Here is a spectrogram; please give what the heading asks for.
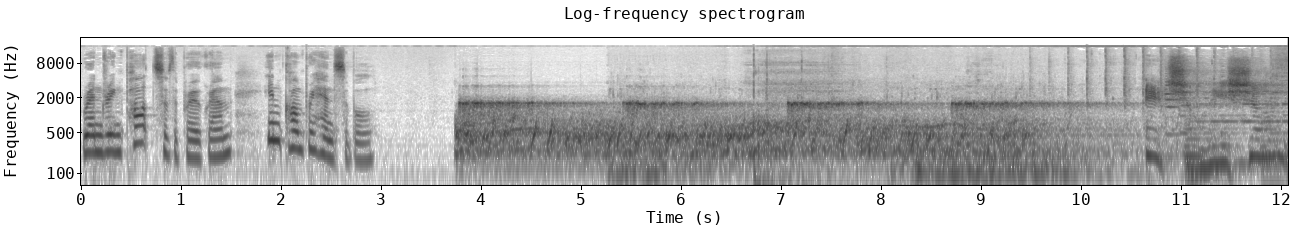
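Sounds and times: underwater bubbling and gurgling: 3.8s - 10.6s.

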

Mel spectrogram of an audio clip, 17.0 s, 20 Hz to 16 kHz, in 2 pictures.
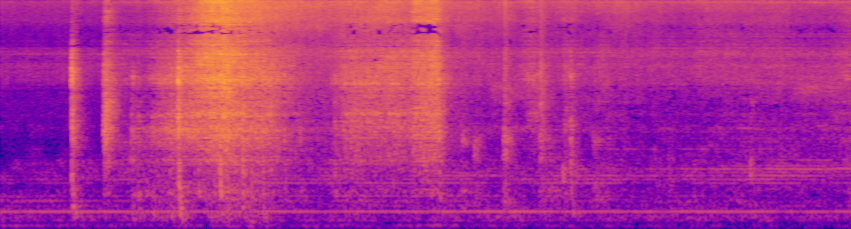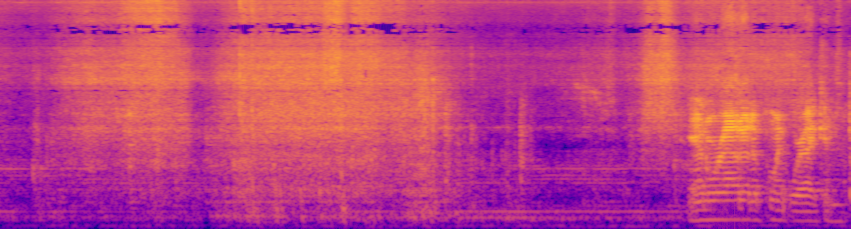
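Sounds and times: awning motor humming: 1.2s - 16.7s.

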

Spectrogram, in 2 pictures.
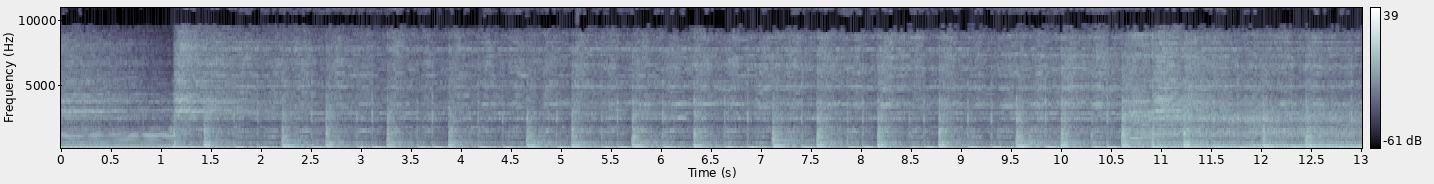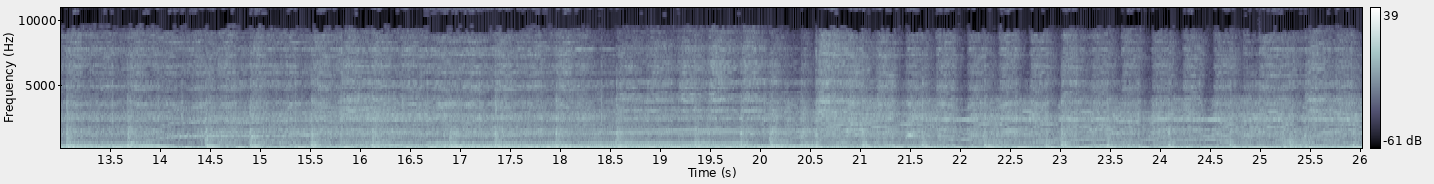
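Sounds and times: live rock band playing: 0.0s - 26.0s.

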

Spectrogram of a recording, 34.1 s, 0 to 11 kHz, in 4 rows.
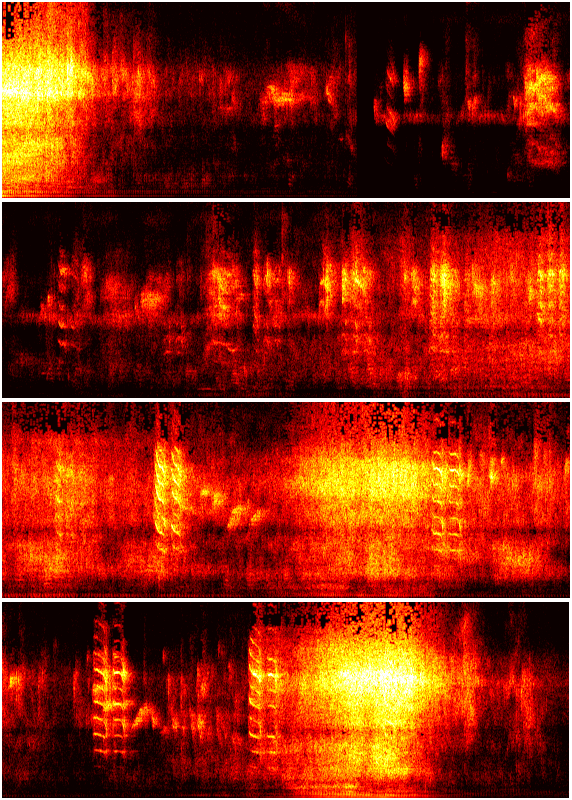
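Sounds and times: broad rushing noise: 0.0s - 1.8s, 20.9s - 25.4s, 29.6s - 32.7s
outdoor ambience: 0.0s - 34.0s
birds chirping: 23.3s - 29.9s.

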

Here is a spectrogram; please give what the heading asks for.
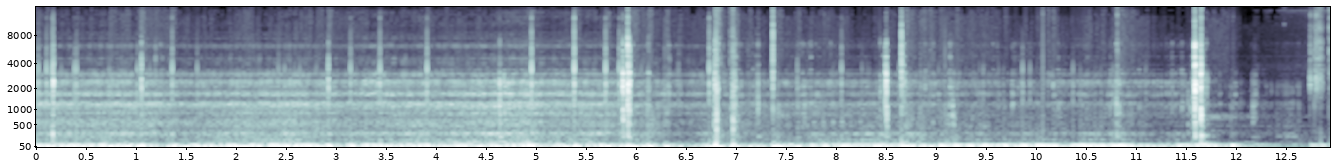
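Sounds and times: knocks and rattles over bumps: 0.0s - 12.9s
wind buffeting microphone: 0.0s - 12.9s.

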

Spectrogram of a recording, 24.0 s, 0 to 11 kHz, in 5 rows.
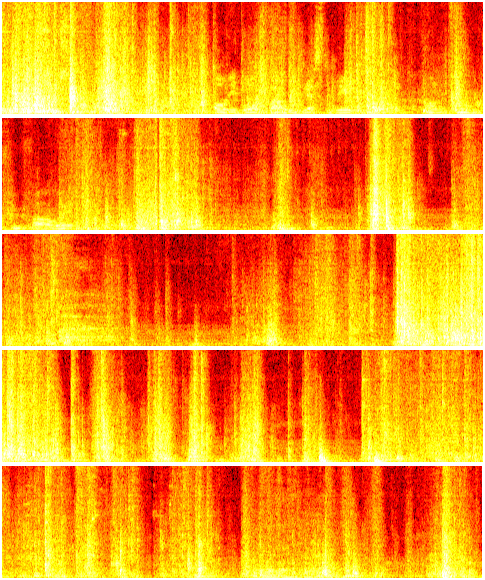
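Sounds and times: loud rustling: 0.0s - 4.6s
objects clattering and clicking: 0.0s - 4.8s, 5.4s - 10.2s, 11.5s - 24.0s.

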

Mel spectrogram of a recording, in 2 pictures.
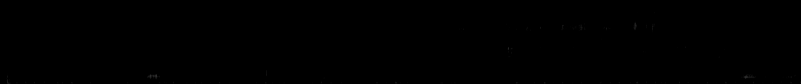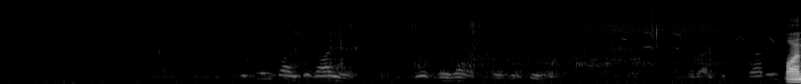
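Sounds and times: water poured into pipe: 4.6s - 15.3s.

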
